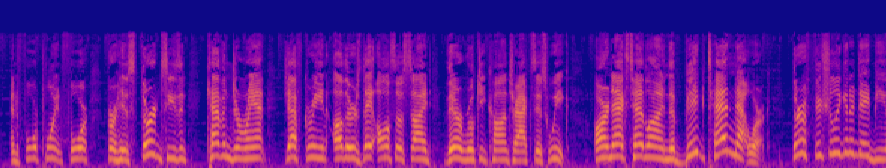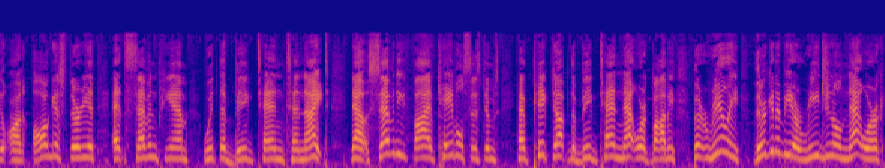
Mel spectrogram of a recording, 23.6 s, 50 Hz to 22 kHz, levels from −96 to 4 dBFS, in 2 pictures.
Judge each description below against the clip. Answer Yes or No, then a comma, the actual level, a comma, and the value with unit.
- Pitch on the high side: Yes, high, 225 Hz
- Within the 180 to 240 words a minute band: No, average, 160 wpm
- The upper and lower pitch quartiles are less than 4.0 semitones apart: Yes, average, 3.3 semitones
